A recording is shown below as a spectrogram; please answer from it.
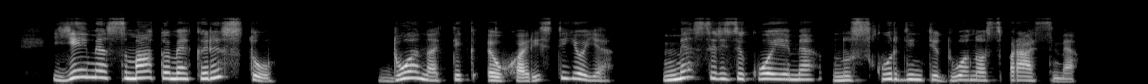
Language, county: Lithuanian, Telšiai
